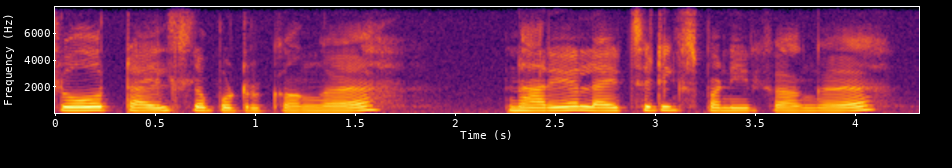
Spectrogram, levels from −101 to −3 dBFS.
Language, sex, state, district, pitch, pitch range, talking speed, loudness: Tamil, female, Tamil Nadu, Nilgiris, 230 Hz, 210-255 Hz, 95 wpm, -15 LUFS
